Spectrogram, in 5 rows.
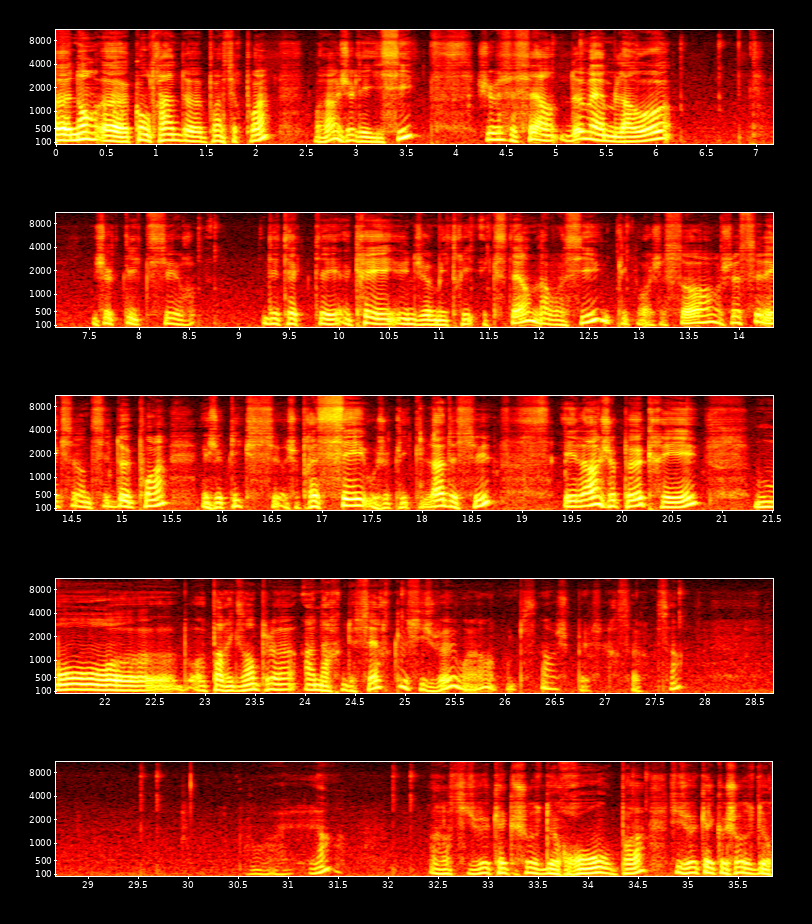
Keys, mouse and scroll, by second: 3.7-4.9 scroll down 2, 4.9 right click, 5.7-6.6 scroll up 2, 6.2-6.6 right drag, 8.5 click, 11.3 click, 12.7 right click, 13.8-14.8 drag, 18.0 c, 18.6-19.7 scroll down 1, 19.7-20.6 right drag, 24.8 click, 27.5 click, 29.5 click, 32.0 click, 34.4 right click, 35.6 click.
